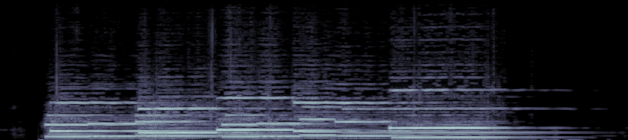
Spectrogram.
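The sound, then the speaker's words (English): A short electronic chime melody, a call sign for BBC Radio Solent by Delia Derbyshire made with the ring modulator of an EMS Synthi synthesizer: about five sustained, bell-like tones stepping through pitches, metallic and inharmonic, ringing out alone with no voices before fading away. “In this call sign for BBC Radio Solent, also by Delia Derbyshire, she uses the ring modulator to make unusual chime sounds.”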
